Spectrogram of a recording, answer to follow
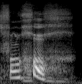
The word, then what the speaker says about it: Van Gogh: our good friend Vincent Fonhawk, which they and then proceed to completely mispronounce him in any of a dozen different ways, all of them wrong. His name is Vincent Fon Hawk.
